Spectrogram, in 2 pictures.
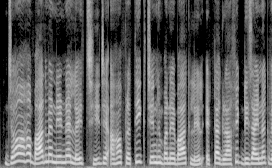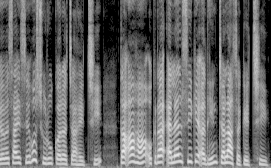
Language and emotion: Maithili, neutral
